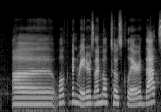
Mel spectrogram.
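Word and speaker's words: Milquetoast Claire: I'm Milto Claire.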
